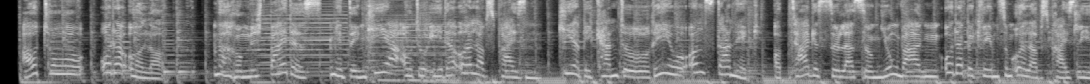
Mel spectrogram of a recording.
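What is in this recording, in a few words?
German, Austrian, female; showreel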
